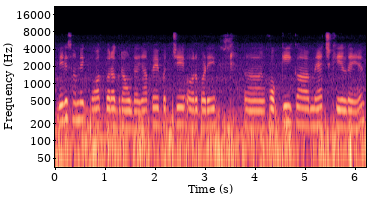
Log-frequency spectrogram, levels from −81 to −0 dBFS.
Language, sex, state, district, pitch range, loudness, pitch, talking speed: Hindi, female, Punjab, Fazilka, 115-185 Hz, -17 LUFS, 175 Hz, 185 wpm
